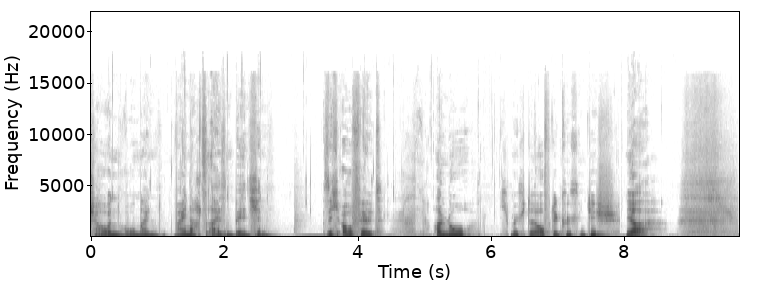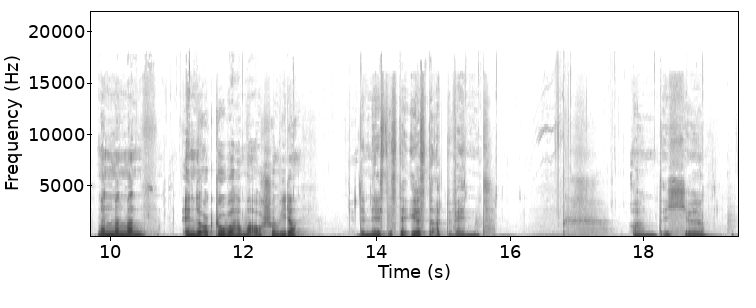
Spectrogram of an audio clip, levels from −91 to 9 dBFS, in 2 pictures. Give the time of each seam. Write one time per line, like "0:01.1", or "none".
0:05.1
0:07.9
